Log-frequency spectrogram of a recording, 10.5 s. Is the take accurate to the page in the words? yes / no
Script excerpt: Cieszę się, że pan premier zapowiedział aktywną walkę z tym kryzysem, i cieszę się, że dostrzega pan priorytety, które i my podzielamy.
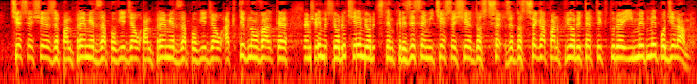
no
